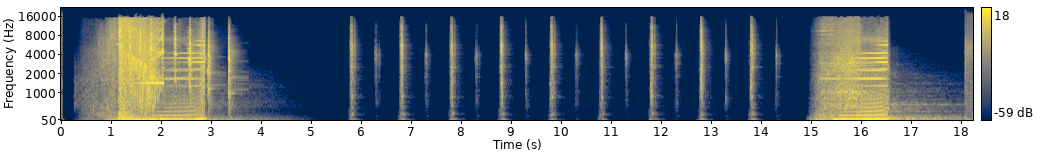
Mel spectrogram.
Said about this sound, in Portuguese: é meio que um aquele né, poderzinho do Jojo do de que faz o, somzinho do relógio, sabe? O tum, tum, tum. Eu vou, tentar, vou, deixar o som aqui se eu conseguir achar ele.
